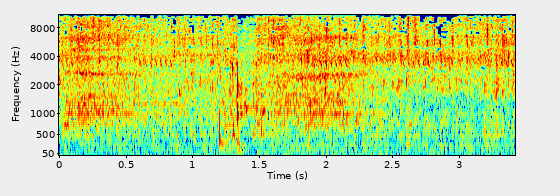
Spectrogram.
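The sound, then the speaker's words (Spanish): Water poured from bowls over a person's head as their hair is rinsed, a steady rushing trickle with a brief, brighter splash near the middle. “vierte varios cuencos de agua sobre su cabeza.”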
